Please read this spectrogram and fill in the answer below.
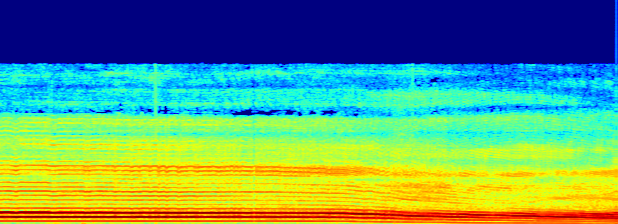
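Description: A football commentator's long, loud goal cry, one vowel held on a single high pitch, then sliding steadily down in pitch over the last couple of seconds.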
